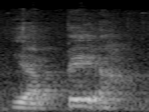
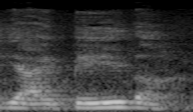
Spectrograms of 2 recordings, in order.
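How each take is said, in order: First: The verb is shortened to one syllable. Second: The verb is said in full, two syllables. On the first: This is the everyday casual form. "you would normally just say ber" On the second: This is the proper formal form. "the proper way to say it"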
